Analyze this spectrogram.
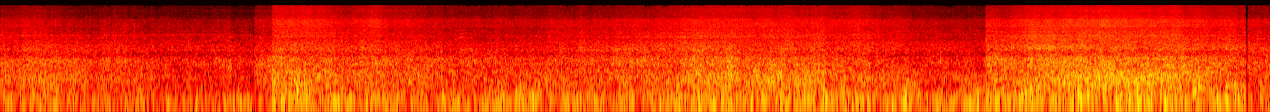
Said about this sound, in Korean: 파도는 오늘 투망치기 좋은 파도입니다.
